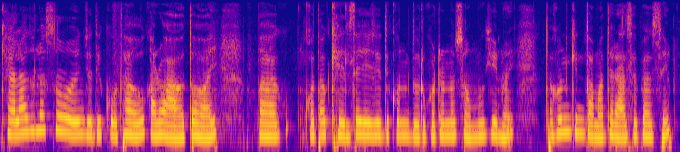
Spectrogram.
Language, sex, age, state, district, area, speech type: Bengali, female, 18-30, West Bengal, Jalpaiguri, rural, spontaneous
